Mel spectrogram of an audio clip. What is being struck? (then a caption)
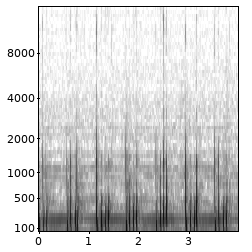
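Cork object. A cork item is tapped in short clusters of two to four soft, dull thuds, repeating about every 0.6 seconds. Each tap dies away almost at once over a faint, steady low hum.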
